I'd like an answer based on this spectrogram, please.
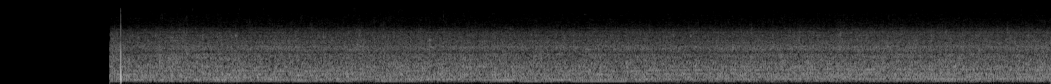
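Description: Boat motor running steadily under way, mixed with water rushing past the hull. The sound cuts in with a click about a second in.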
